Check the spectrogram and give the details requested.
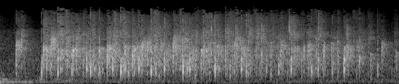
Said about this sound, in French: Je pense que vous n'avez pas encore assez applaudi pour cet homme.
